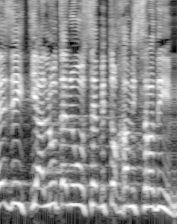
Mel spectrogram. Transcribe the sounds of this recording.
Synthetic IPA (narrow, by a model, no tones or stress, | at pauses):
ʔejzeit̪jaalut̪aniosebet̪o̞χhamisɾad̪im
